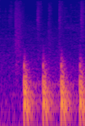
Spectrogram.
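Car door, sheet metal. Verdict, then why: Hollow. Knuckle knocks on an MG HS car door, bare sheet metal without sound deadening, in contrast to the deadened front doors. Four hollow, mid-pitched knocks ring briefly. The untreated door sounds noticeably less solid.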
